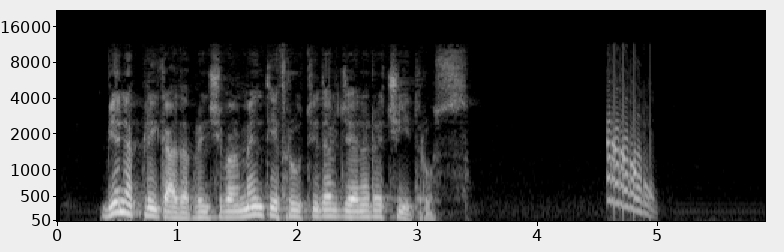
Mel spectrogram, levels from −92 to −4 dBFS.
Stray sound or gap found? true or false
true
